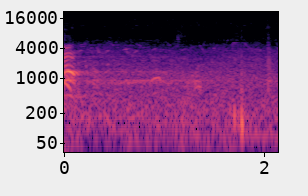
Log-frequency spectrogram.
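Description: A short, loud shout with a sharply bending pitch right at the start, then a dull thud about a second and a half later.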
